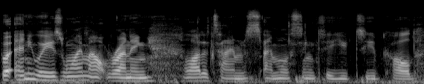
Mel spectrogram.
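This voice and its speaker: A woman with a very deep, low voice talks at a moderate pace, her pitch swinging very widely. Noticeable background noise runs underneath. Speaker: vlogger, boat liveaboard traveler. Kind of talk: casual vlog monologue. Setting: outdoors. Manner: whispering.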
